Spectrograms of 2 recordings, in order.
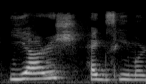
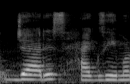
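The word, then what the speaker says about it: Jarisch-Herxheimer: Usually लोग इसको जैरिस हेक्सहीमर reaction बोलते हैं, लेकिन इसकी करेक्ट प्रोनाउंसिएशन जो मैंने अभी की है वो है।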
